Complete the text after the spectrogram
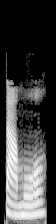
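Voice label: "打磨", Mandarin Chinese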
